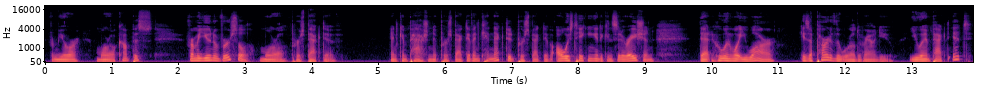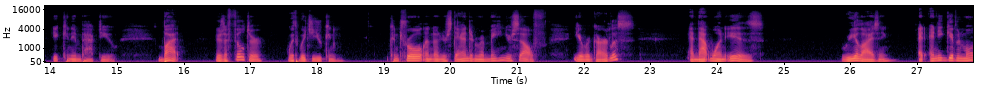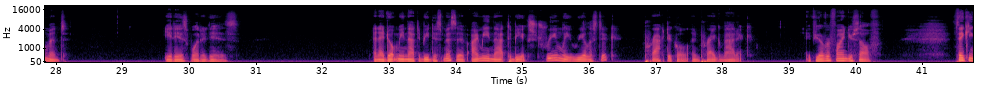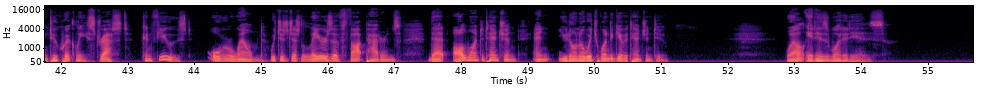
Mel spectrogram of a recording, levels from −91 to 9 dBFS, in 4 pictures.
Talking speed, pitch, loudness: 135 wpm, 105 Hz, -26 LUFS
